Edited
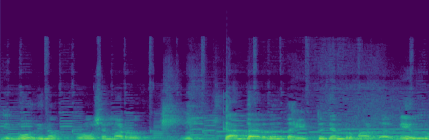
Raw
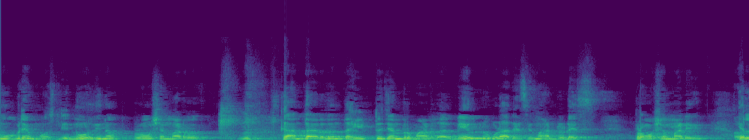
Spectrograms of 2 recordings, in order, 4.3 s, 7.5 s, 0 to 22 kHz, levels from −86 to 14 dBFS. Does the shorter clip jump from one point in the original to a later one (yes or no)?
no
